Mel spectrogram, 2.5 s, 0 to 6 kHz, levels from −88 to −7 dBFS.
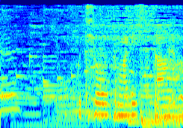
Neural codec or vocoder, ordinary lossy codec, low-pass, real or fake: none; MP3, 24 kbps; 5.4 kHz; real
